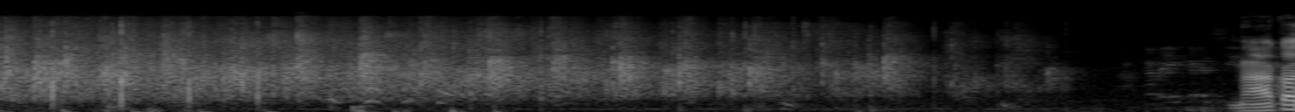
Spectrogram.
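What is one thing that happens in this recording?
An audience claps and cheers loudly in a large room.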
